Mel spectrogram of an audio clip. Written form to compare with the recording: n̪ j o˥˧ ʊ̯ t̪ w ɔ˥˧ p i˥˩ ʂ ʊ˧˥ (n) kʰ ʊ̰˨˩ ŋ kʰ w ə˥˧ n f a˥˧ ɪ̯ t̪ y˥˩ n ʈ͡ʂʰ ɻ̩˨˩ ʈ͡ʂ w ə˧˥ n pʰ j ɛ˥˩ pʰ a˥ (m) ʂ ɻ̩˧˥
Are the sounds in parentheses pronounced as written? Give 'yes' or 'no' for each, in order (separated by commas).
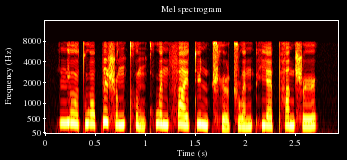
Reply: no, no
